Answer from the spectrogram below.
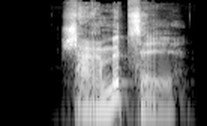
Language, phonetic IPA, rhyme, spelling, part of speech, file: German, [ˌʃaʁˈmʏt͡sl̩], -ʏt͡sl̩, Scharmützel, noun, De-Scharmützel.ogg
